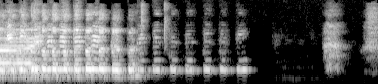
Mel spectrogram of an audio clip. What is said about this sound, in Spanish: Claro, mira, este está vibrando todo el tiempo. Si le cambias, vibra más, intenso. Más intenso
